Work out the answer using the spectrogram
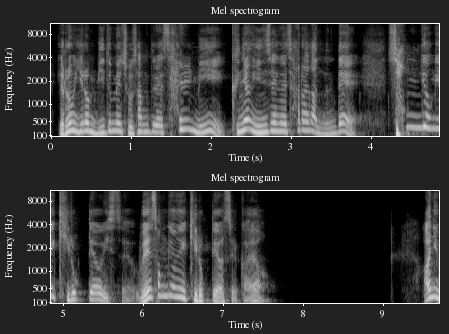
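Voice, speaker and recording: A man preaching a sermon as pastor, dropping to near-whispers and rising to loud exclamations, acting out God in lively quoted asides. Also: high voice. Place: church sanctuary.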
